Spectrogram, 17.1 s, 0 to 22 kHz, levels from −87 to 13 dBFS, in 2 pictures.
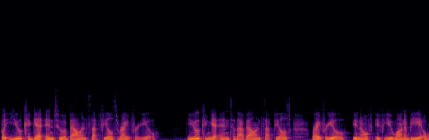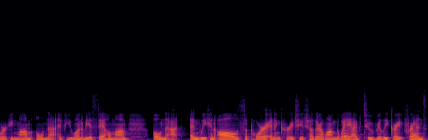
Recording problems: muffled; very; fading above 3 kHz

